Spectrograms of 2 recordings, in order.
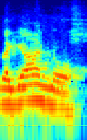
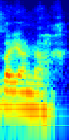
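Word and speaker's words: וַיָּנַח: Vayanoch, Yeah, that's how I wanted to read it. but the chet overpowers that because it's a guttural and it's Vayanach, and he rested.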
